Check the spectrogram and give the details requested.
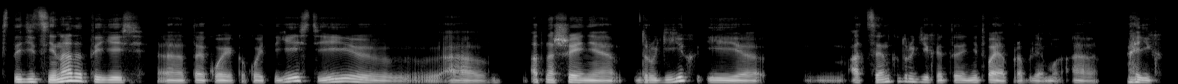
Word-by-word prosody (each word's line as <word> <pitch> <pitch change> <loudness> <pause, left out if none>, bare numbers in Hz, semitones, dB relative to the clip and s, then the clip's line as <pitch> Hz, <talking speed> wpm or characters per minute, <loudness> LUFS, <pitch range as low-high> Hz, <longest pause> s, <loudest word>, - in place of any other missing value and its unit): стыдиться 115 0 0
не 105 - +8
надо, 165 +6 +8
ты 150 -7 -1
есть, 105 -1 +1
э, 90 -1 -1
такой, 95 -2 +1
какой 90 0 -4
ты 90 - -7
есть. 165 - +1
И 130 +8 +3
в, 85 - -3
а, 90 -2 -3 0.4
отношения 95 -3 +2 0.2
других 105 - 0
и, 95 -2 +2 0.5
м, - - -16
оценка 130 +6 -2
других- 120 -6 -3
это 95 +1 -2
не 100 +1 +1
твоя 95 -3 +2
проблема, 85 0 -7
а 85 -3 -5 0.3
а 105 - 0
их. 95 -3 0
95 Hz, 130 wpm, -23 LUFS, 90-110 Hz, 0.5 s, не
